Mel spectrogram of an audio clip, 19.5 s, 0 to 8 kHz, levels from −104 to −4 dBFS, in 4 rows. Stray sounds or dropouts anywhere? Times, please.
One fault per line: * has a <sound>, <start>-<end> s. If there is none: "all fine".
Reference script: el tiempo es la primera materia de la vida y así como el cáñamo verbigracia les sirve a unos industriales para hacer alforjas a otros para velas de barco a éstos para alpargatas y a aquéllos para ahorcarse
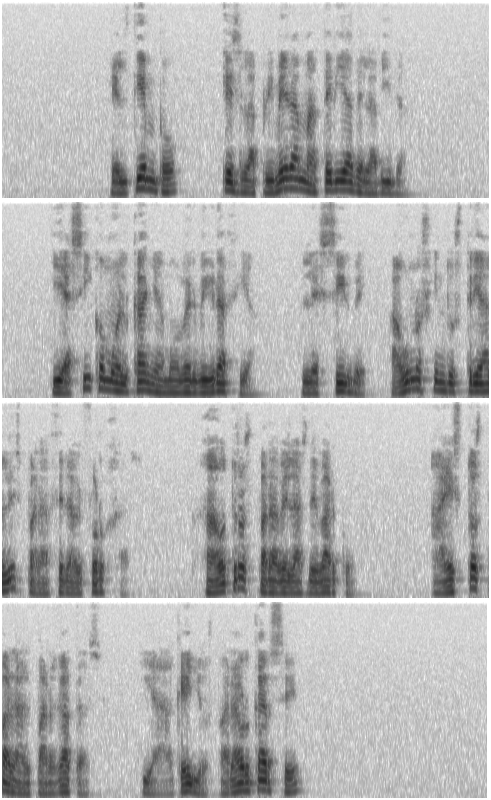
all fine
